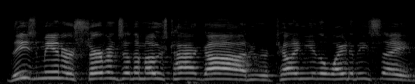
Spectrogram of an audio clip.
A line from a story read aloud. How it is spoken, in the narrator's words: The girl followed Paul and the rest of us shouting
